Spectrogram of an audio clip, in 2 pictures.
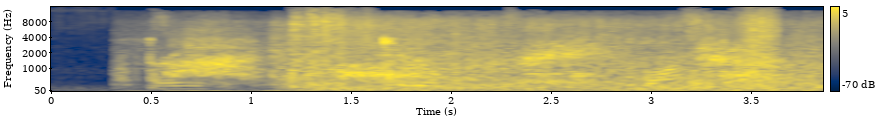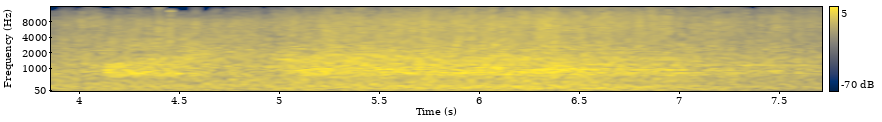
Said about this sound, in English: With a mighty rumble, the giant rocket lifted clear of its Texan launch complex, all 33 engines firing at full power.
